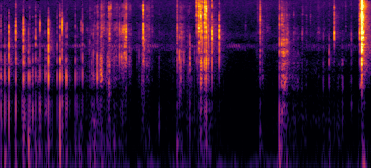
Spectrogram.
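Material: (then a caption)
Waxed cloth. A thin, stiff, patterned beeswax-coated cloth food wrap, held in both hands, is crinkled and scrunched with fingers and long nails. The result is a dense run of crisp crackles and tearing-like crinkles with bright high-end bursts. The texture thins in the middle, and the clip ends with a sharper crunch.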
